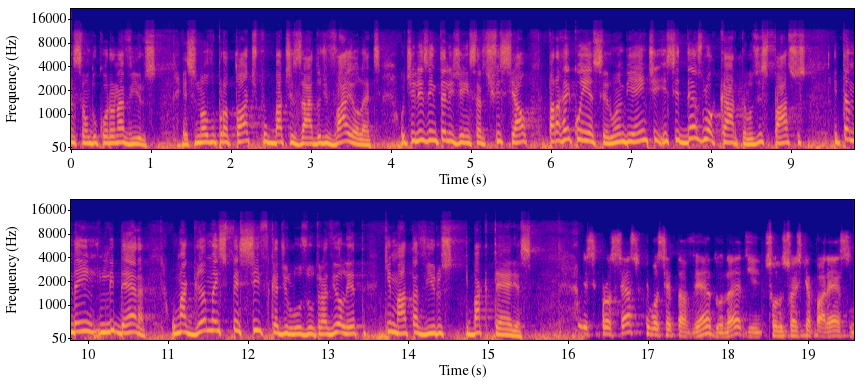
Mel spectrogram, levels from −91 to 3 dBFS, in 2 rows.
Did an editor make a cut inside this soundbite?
yes; 2 cuts; at 16.1 s, 18.4 s

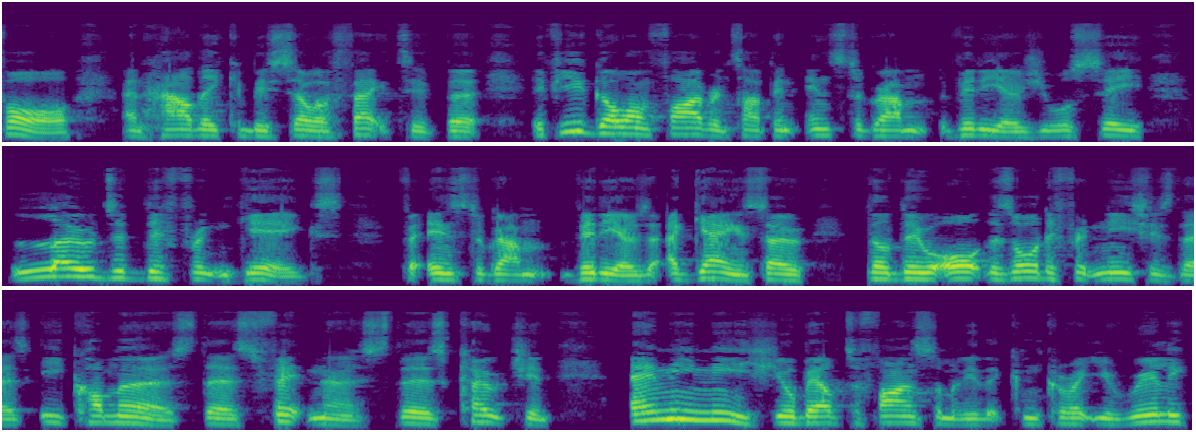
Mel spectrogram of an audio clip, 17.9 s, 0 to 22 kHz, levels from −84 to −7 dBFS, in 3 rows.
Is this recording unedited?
yes; 0 cuts

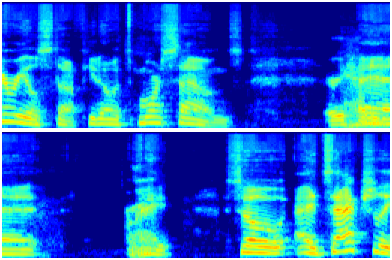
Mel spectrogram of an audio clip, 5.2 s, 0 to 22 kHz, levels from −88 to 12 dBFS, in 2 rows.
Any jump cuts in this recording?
no; 0 cuts

